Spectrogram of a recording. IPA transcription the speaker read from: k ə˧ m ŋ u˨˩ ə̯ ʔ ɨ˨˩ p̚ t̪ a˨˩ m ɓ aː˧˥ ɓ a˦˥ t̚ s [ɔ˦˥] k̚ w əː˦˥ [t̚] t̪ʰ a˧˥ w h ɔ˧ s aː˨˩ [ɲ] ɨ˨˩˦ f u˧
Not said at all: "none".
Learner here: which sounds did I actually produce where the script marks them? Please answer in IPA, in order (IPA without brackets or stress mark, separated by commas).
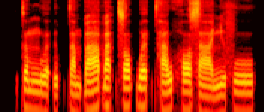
ɔ˦˥, t̚, ɲ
